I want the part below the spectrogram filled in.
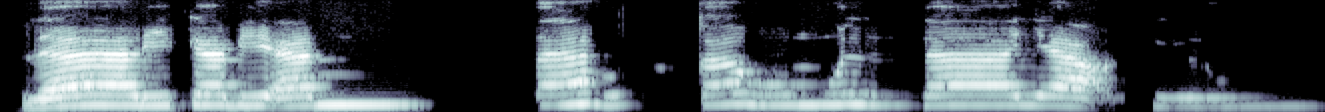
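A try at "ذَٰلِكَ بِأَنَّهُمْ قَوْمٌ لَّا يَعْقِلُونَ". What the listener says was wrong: Qafnya coba mau naikkan lagi pangkal lidahnya. Sempurnakan makhrajnya huruf qaf coba. Kayaknya dilin ya. Tadi juga au. Mi. Au. Pangkal lidahnya coba naikkan, menyentuh. Yang mana? Makhrajnya di mana? Coba huruf qaf.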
